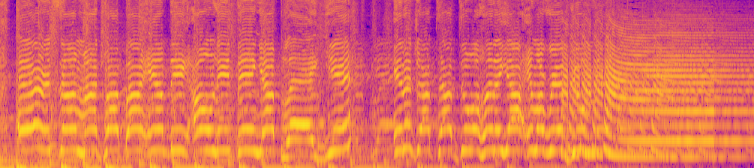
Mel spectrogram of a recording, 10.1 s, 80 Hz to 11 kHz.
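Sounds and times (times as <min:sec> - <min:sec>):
bass beat: 0:00.0 - 0:09.0
air horn blasts: 0:07.3 - 0:10.0.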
